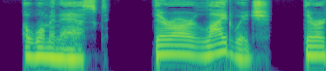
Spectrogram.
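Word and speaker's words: Lidewij: Until then, I'd pronounced his assistant's name like Lid a Widge. We could hear everything through the door. "Are they here, Peter?" a woman asked. "There are, Lydwidge.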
